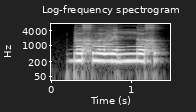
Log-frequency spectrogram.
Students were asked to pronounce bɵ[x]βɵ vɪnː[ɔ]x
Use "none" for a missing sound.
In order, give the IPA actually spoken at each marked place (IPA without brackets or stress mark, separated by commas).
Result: x, ɵ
